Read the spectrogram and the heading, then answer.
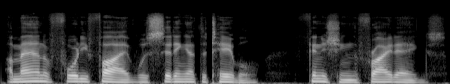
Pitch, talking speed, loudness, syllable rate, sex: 110 Hz, 185 wpm, -18 LUFS, 4.7 syllables/s, male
